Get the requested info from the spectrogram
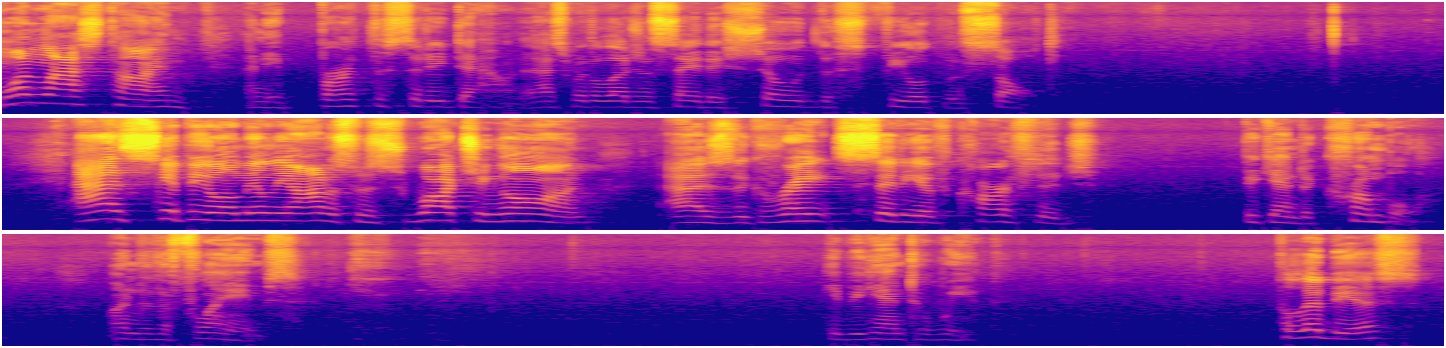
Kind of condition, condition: setting, large echoing room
